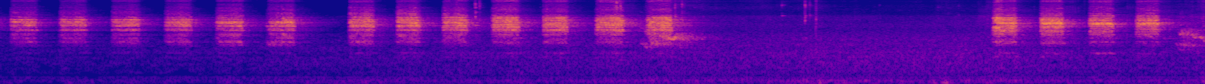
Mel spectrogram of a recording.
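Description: A budgerigar gives harsh, high chirps in a fast, steady series, about four a second.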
